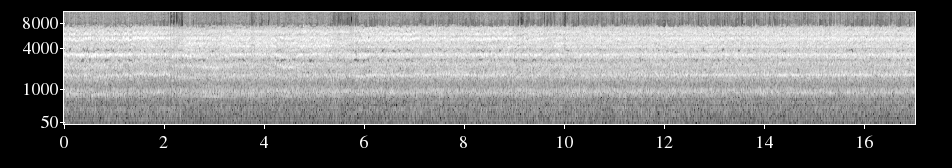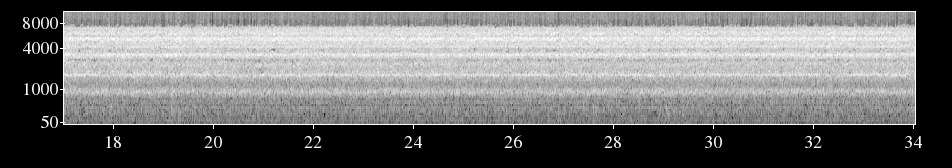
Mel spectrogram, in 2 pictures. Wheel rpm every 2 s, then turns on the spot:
210, 220, 230, 230, 230, 230, 230, 230, 230, 230, 230, 230, 230, 230, 230, 230, 240.
none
